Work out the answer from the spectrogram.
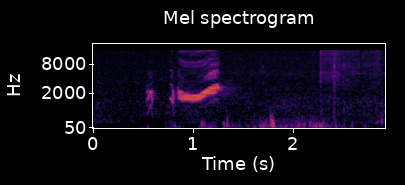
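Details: {'caption': 'A single great parrotbill call: a strong, harsh note sliding upward, rich in overtones, preceded by two short faint notes, with soft low knocks and background rustle afterward.'}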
